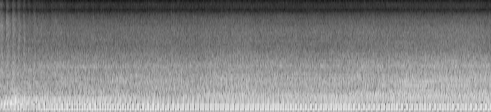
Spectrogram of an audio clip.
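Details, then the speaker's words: Husqvarna lawn tractor running for the first time after the shift rod was repaired: steady, even engine drone at constant speed with no knocking, squeal or grinding. Normal running. "Well, I'd say that's a success."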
